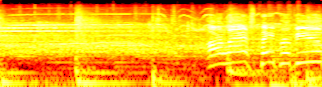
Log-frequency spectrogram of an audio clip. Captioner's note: crowd cheering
